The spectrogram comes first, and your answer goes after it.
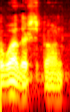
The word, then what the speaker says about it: Wotherspoon: Melissa Wotherspoon. I'm assuming it's pronounced Wother, like mother and other.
